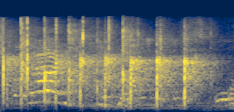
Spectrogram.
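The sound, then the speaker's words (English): An audience gives a short round of applause for a volunteer. About two seconds of scattered claps sound, with a voice talking over them. “We'd like to give her a round of applause.”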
